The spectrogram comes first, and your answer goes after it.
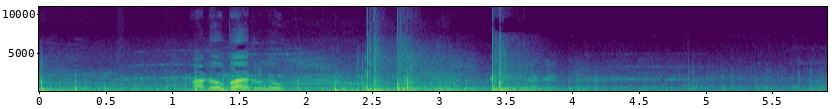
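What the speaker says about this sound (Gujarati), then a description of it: "ફટાકડા ફૂટે છે" Firecrackers burst during Makar Sankranti celebrations in Ahmedabad: several sharp, close bangs and crackles in quick succession, with people talking throughout.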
